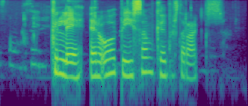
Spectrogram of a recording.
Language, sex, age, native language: Icelandic, female, 14, Icelandic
